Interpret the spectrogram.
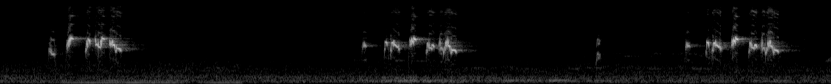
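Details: Red-whiskered bulbul lure song meant to call wild bulbuls; three brisk phrases of chirpy, warbling whistles about three seconds apart, with a faint low drone early on.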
